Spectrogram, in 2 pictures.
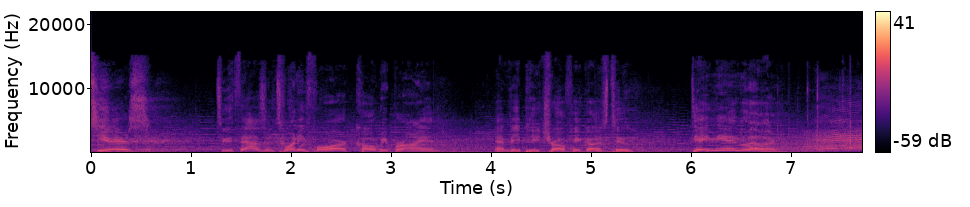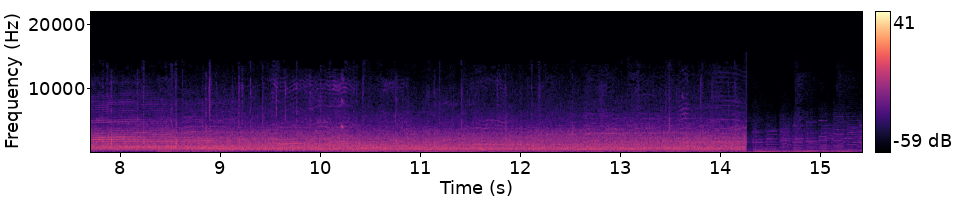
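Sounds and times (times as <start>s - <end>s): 
speech: 0.0s - 7.0s
big arena crowd booing: 7.1s - 14.3s.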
